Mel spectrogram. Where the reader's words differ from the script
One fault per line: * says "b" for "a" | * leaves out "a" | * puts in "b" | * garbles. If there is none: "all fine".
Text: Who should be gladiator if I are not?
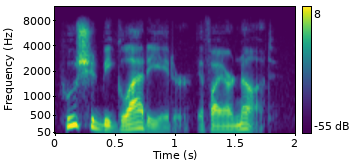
all fine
